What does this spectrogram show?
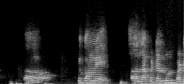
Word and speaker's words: L'Hospital: पढ़ लिया है ना, एल हॉस्पिटल रूल। ओके, तो उसमें क्या करते थे एल हॉस्पिटल रूल में? एल हॉस्पिटल रूल, एल इसमें एच ओ एस साइलेंट होता है, इसको लापिटल रूल बोलते हैं।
